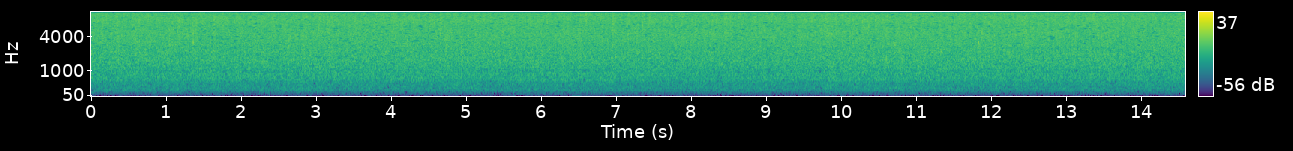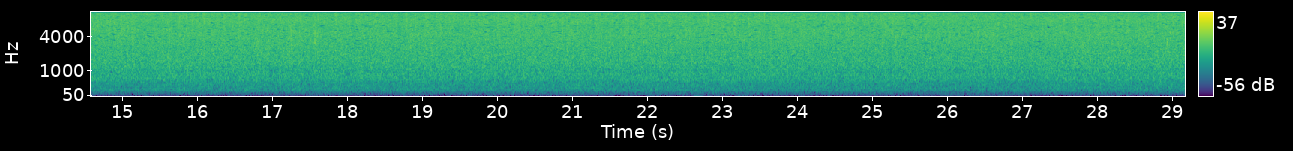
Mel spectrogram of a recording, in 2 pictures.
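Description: Steady rain falling, an even hiss that holds level throughout with no single sound standing out above it.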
